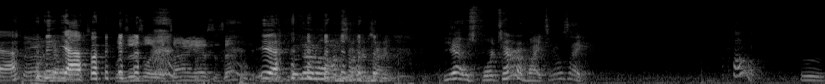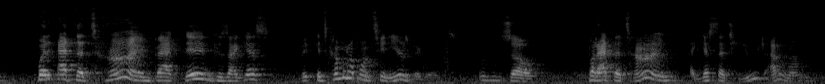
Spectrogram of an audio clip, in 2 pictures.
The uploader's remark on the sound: A special LIVE episode recorded during our launch party! Back in September, we hosted a meet-and-greet/party/podcast recording at The Dugout in the Bronx, with food from La Cueva Fonda and guests from all across the borough.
